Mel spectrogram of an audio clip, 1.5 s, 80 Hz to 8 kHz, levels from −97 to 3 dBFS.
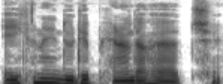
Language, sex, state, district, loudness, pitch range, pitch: Bengali, male, West Bengal, Cooch Behar, -16 LUFS, 105-130 Hz, 120 Hz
